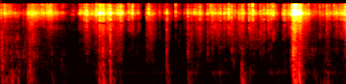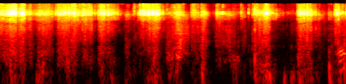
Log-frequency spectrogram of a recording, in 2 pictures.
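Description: A dull knife sawing and tearing through crinkly plastic packaging, close and intermittent, with irregular scraping strokes and sharp rustling crackles between short pauses.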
